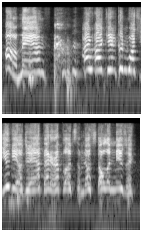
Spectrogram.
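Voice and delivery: extremely high falsetto cartoon mouse; hammed-up mouse voice, far above normal pitch; Mickey Mouse. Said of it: "That's my favorite Mickey Mouse impression".

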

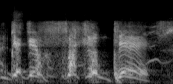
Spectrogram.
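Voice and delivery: high, slow mocking echo of her whine; mocking imitation. Host mocking the streamer's complaint, high slow mimic. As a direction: parrot her words back slowly and high. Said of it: "Listen to the way she says this".

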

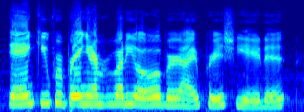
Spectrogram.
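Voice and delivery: usual speaking voice

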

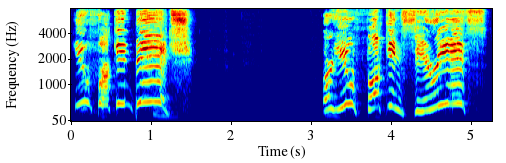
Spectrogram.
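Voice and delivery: real rage, high shrieking yells; furious screaming. Real, not acted. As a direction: scream at the screen in disbelief. Furious reaction to TV death.

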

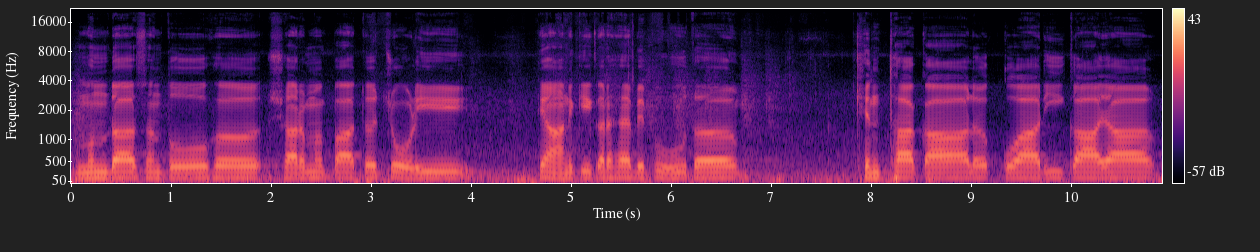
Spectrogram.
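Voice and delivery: careful teaching recitation in Punjabi; scripture recitation. Shown as a demonstration. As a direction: recite evenly, drawing out the long vowels.

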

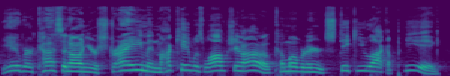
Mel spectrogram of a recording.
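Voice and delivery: high-pitched, slow Southern drawl; irate parent with a drawn-out Southern twang; Southern accent. Acted. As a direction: put on a high Southern voice, stretching the words. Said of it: "Southern accent either".

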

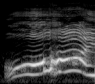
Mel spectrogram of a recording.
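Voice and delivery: high, loud disbelief; alarmed shout. Real, not acted. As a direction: call out in alarm at a fire. Sees fire in game.

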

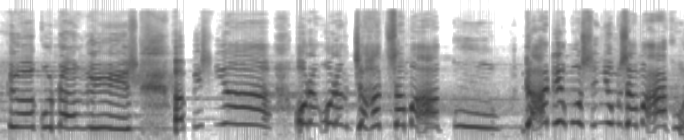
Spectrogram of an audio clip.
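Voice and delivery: high-pitched wailing, hammed-up; mock crying. Shown as a demonstration. Preacher mimics self-pitying person complaining people are mean, mock crying. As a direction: whine and bawl in self-pity, far above normal pitch. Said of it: "lihat ya, ada orang nangis begitu".

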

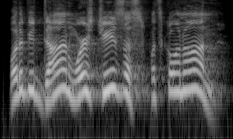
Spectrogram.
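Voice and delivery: high, anxious rush of questions; panicked voices at the empty tomb; alarmed women. Acted.

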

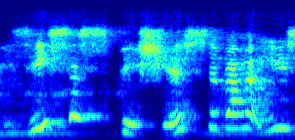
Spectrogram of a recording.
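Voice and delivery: put-on high-pitched worried boy; panicked. A narrator's reading. Ben asks Granny about the spying neighbour, a little panicked. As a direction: ask it high, uneasy about being found out. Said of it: "more than a little panicked".

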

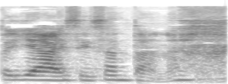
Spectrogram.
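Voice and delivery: normal talking voice

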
